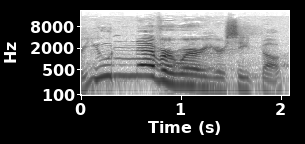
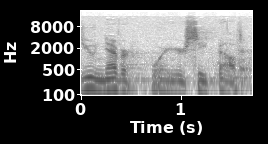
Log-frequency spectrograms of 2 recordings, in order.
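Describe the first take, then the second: First: Slow, loud and higher accusation; loud scolding. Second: Said in the usual way. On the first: Retold or imitated. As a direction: hammer each word at him. Wife shouts the line again.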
